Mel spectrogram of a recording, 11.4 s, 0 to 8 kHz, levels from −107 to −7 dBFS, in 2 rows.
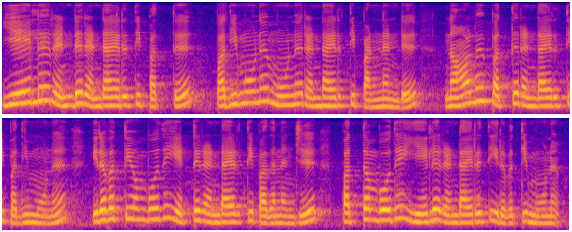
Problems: none marked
